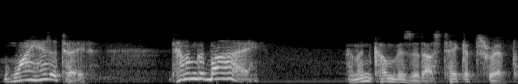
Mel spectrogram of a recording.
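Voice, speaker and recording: An actor playing a skeptical, protective adult son in a 1970s radio drama, questioning and blunt. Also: male voice, on the high side, huge pitch swings, moderate pace, breathy edge, heavily acted. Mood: indignant, urging. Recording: tinny, phone-like vintage radio broadcast.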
